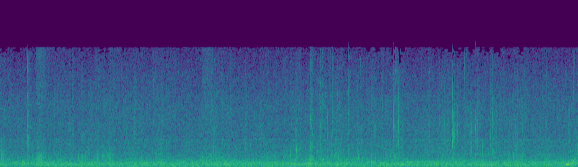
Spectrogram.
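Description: Koi pond water: a steady watery hiss with scattered small splashes and clicks as the fish crowd and churn at the surface.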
